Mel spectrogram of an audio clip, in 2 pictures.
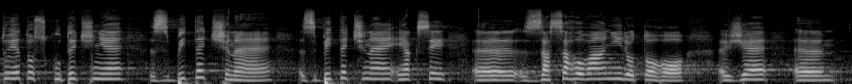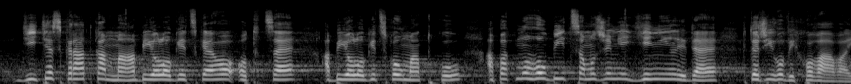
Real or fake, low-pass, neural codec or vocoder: real; 14.4 kHz; none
